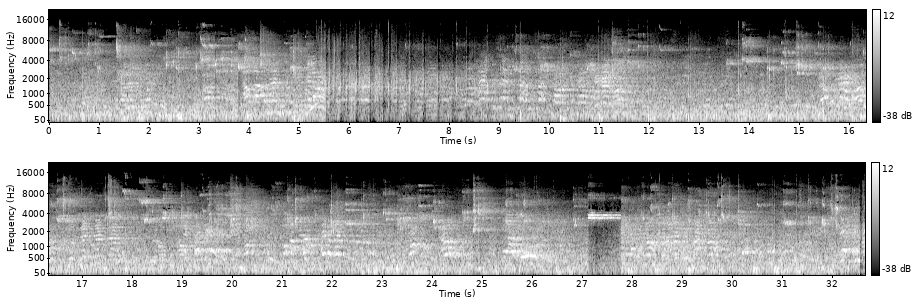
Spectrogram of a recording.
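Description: Live gym sound of a high school basketball game: a basketball dribbling on the hardwood court under echoing voices of players and spectators in the hall.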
